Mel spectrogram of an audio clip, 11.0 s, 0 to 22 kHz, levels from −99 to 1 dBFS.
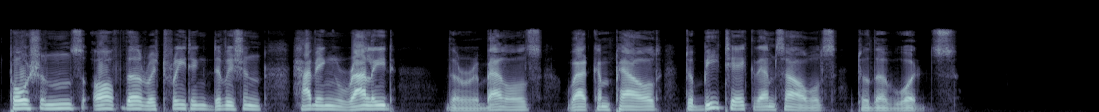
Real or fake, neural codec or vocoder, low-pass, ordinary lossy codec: real; none; 7.2 kHz; Opus, 64 kbps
